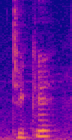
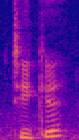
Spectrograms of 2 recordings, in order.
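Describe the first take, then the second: No difference in how they are said.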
